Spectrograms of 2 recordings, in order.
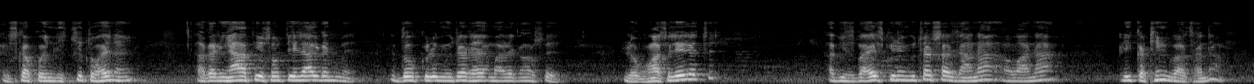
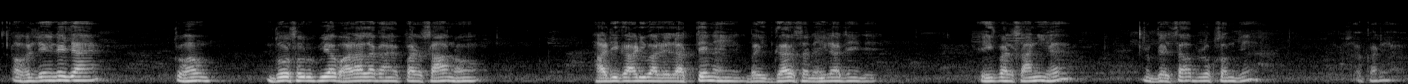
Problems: constant background noise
